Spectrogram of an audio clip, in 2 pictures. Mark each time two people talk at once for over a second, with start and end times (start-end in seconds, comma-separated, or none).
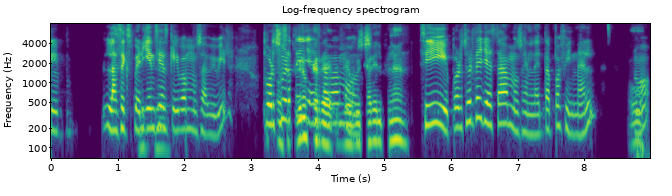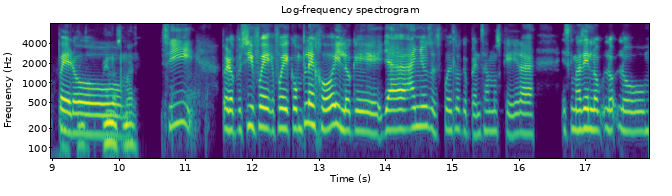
3.4-4.9, 8.7-10.2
